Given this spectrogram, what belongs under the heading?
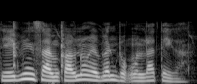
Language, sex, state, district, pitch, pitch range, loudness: Wancho, female, Arunachal Pradesh, Longding, 180 Hz, 170-200 Hz, -17 LUFS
